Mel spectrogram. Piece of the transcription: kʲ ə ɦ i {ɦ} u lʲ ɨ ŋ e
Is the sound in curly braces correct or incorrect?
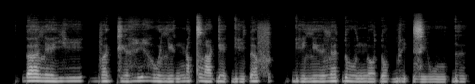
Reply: correct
